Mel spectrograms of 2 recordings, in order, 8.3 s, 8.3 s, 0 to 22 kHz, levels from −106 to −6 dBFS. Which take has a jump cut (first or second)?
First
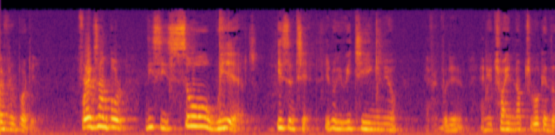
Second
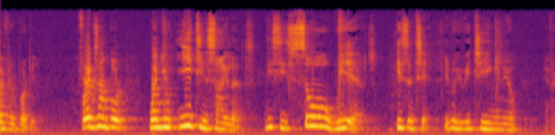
first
